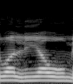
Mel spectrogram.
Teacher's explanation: واو ساکن سے پہلے زبر ہے، حروف لین واو ہے تو یہاں پر اس کو جلدی پڑھیں گے، کھینچیں گے نہیں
